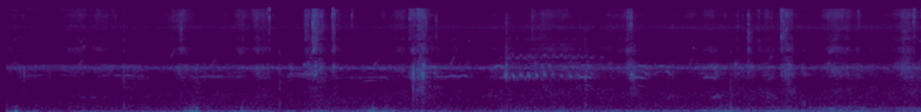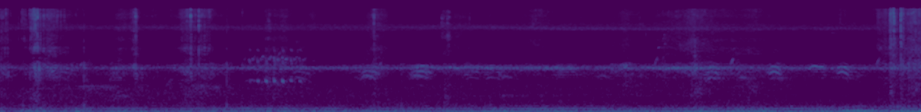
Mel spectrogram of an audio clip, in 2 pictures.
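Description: Footsteps and phone handling while walking across a lawn: scattered soft thumps and clicks over outdoor ambience. A steady high-pitched tone runs underneath, with a few faint bird calls.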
